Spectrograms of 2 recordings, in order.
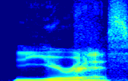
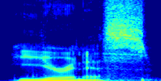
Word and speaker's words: Uranus: Uranus is how it's pronounced. You can repeat it after me. Uranus, like the planet.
